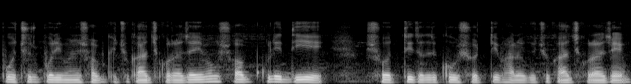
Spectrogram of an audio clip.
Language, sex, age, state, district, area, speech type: Bengali, male, 30-45, West Bengal, Hooghly, urban, spontaneous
